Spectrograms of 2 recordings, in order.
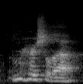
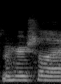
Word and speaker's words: Mahershala: Mahershala, yeah. Mahershala. I think that's how you pronounce it.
